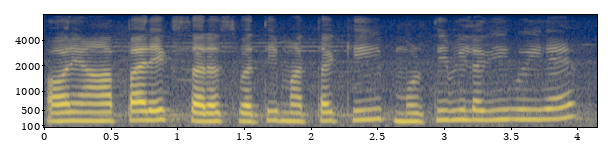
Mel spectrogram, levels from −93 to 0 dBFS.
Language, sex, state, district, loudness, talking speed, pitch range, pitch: Hindi, female, Uttar Pradesh, Lucknow, -15 LUFS, 175 wpm, 215-255 Hz, 235 Hz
